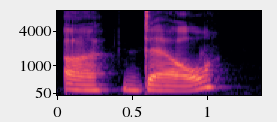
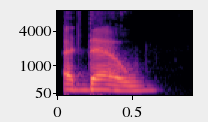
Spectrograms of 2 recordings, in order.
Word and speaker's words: Adele: The first one is Adele, in phonetics. The next one is Adele. With a W at the end.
